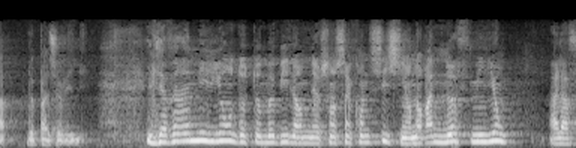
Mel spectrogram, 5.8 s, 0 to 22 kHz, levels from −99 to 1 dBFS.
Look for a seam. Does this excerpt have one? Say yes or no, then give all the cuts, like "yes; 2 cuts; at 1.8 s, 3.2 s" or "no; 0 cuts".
no; 0 cuts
